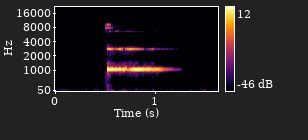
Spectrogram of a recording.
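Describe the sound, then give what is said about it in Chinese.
A single clear bell chime, used as the cue to answer in a listening exercise, rings alone with a bright, ringing tone that holds for about half a second before fading out. “请听众在听到铃声以后回答。”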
